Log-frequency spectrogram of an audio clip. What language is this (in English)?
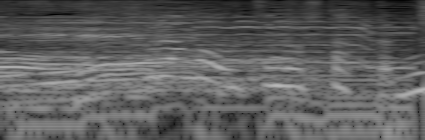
Japanese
